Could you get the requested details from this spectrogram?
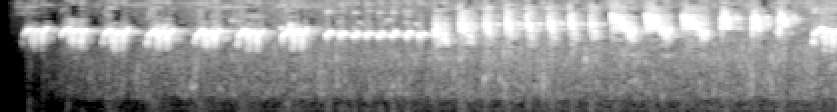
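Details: Clamorous reed warbler song used as a training recording for cage birds. A fast series of bright chirps near one pitch gives way to quicker, louder varied notes, repeated about one and a half times per second.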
